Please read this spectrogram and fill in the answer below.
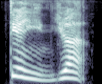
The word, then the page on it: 电影院: diàn yǐng yuàn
